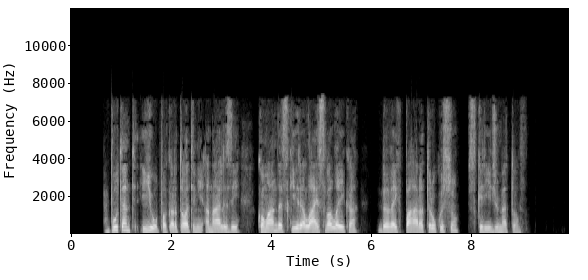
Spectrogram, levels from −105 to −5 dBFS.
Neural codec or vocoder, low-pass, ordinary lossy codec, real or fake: codec, 16 kHz, 4.8 kbps, FACodec; 7.2 kHz; AAC, 32 kbps; fake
